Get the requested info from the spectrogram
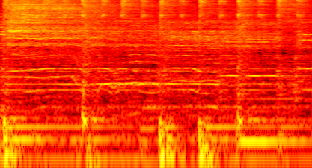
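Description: Live rock band playing: electric guitar and bass over a drum kit, with steady bass notes and regular drum hits.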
